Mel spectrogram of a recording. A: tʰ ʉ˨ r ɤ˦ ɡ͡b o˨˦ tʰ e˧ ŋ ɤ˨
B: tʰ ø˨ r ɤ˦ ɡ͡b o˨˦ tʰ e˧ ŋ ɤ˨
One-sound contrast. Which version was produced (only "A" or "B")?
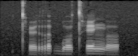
B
